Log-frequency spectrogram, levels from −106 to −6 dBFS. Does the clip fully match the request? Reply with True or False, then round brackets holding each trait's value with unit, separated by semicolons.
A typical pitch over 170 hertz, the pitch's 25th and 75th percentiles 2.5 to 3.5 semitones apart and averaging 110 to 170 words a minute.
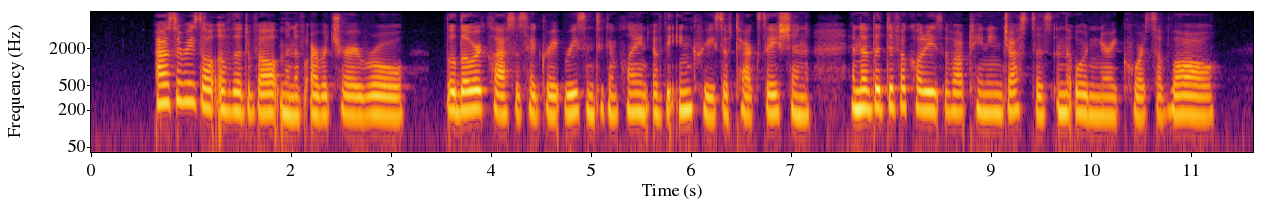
False (185 Hz; 2.9 semitones; 180 wpm)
